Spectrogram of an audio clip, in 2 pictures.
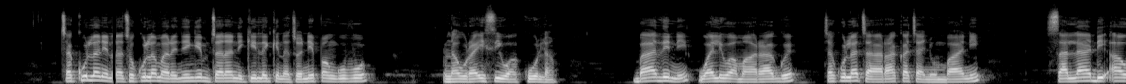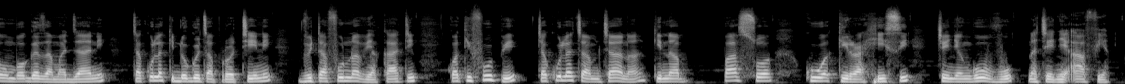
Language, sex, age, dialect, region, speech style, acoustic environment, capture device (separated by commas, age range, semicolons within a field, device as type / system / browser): Swahili, male, 18-24, Kenya - Nairobi Sheng-influenced, Kenya, happy, nature, mobile / Linux / Chrome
